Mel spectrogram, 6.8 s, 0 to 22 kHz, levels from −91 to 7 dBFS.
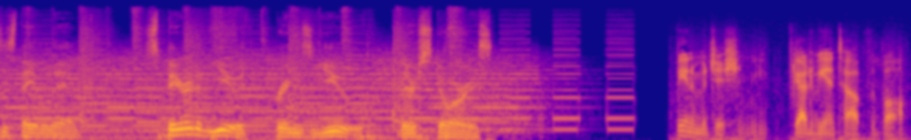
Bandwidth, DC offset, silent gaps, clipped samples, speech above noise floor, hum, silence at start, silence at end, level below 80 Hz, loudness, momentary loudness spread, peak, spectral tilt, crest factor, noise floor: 18.5 kHz; under 0.1%; 4.89-5.00 s; under 0.1%; 20 dB; none; 0 s; 0.05 s; -40 dBFS; -18 LUFS; 20 LU; 0 dBFS; -4.5 dB/octave; 18 dB; -38 dBFS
